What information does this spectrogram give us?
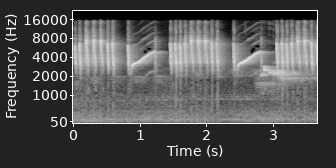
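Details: Hill prinia (Prinia superciliaris) song, used as a lure call to prompt a quiet hill prinia to sing: bursts of rapid, high, sharp chipping notes alternating with clear rising whistled sweeps in quick succession.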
